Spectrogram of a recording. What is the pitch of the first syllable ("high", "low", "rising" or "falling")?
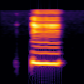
high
